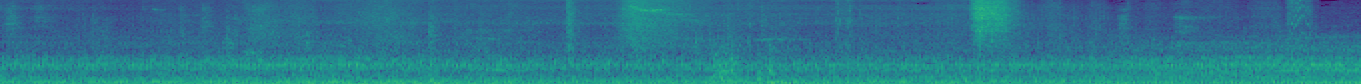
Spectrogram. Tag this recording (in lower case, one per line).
vehicle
